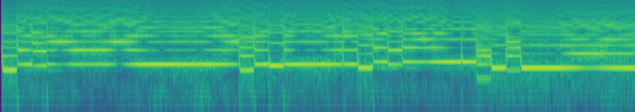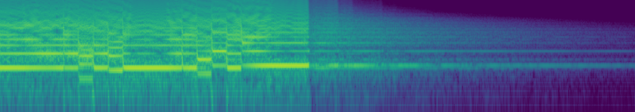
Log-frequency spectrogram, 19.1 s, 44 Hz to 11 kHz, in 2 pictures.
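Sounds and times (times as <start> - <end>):
Sylenth1 synthesizer lead: 0.0 - 14.2.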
